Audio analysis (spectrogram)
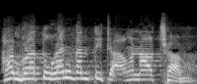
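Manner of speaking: high, loud and fast insisting; insisting neighbour. Retold or imitated. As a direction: push him, fast and loud. (tetangga mendesak, cepat dan keras)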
